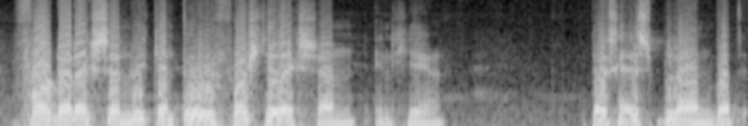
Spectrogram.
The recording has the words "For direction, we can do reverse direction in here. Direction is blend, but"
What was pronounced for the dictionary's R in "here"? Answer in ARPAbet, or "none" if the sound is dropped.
R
